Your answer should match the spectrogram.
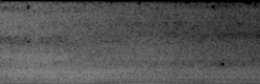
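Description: Steady, droning engine rumble from inside a moving car, with a low hum whose pitch shifts slightly, filling the whole clip at an even, moderate level with no voices.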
